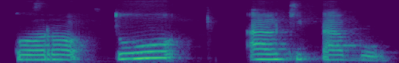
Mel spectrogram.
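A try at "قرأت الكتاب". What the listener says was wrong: Boleh. Sahih, ahsanti.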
